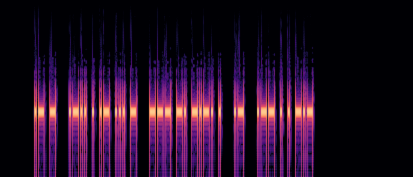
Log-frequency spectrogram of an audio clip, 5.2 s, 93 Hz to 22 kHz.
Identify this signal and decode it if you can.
Morse code, heard as a keyed tone, about 50 wpm, 700 Hz. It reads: AT LEAST ONCE A WEEK
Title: Sets of 5 Words Encore2 50wpm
